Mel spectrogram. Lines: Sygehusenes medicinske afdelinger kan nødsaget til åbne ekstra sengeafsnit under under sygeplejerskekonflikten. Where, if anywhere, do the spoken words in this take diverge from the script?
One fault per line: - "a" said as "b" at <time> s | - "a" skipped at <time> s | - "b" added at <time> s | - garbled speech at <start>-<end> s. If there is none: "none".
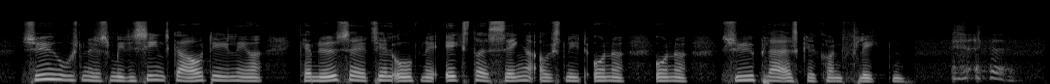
none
